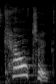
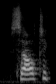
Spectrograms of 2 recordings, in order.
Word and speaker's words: Celtic: not for other things it is spelled with the C but pronounced as if it were a K and to make the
